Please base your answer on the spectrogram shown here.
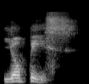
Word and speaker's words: Llopis: Ruth Llopis. The double L makes a Y sound, and it's Ana Alarcón.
